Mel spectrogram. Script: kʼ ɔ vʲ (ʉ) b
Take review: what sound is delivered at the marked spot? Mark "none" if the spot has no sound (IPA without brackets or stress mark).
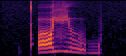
u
